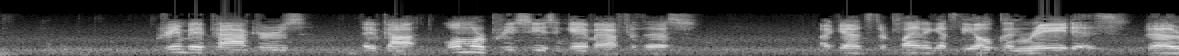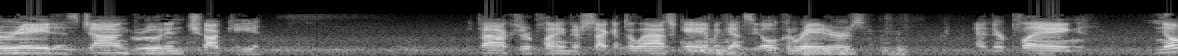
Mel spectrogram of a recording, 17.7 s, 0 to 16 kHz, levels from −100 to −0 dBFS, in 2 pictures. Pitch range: 120-165 Hz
